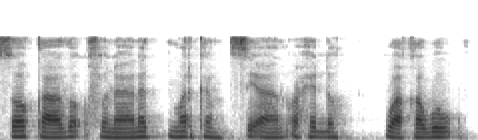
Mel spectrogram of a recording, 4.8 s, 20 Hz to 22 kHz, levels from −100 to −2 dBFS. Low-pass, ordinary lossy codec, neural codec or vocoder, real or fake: 7.2 kHz; none; codec, 16 kHz, 16 kbps, FunCodec, trained on LibriTTS, 50 frames a second; fake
